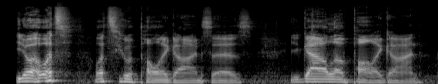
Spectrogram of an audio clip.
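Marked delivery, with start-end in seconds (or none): 2.9-4.2 mocking and sarcastic. Picking a news site to read from: sarcastic. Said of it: "I say that sarcastically".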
